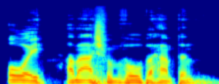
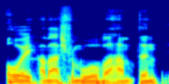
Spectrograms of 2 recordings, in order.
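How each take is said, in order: First: Lightly imitating a British Wolverhampton accent, slow; a mild mock Midlands British "Oi". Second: A second light British imitation of "Oi, I'm Ash from Wolverhampton"; mock British "Oi" with the w of "Wolverhampton" kept; British accent. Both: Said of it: "said it so British".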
